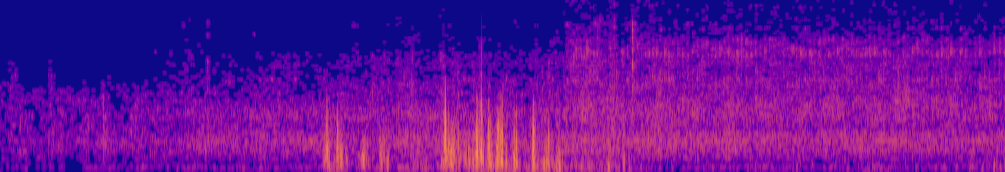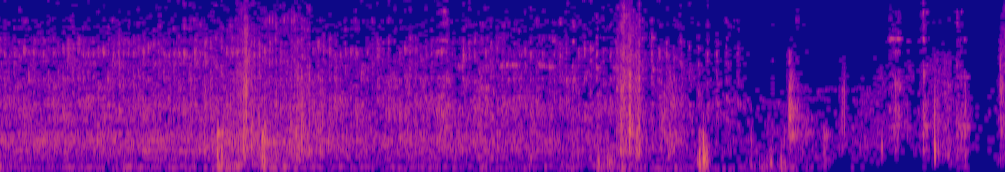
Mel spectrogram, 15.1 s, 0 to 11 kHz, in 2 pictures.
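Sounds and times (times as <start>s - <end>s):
road traffic noise: 0.0s - 14.0s.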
